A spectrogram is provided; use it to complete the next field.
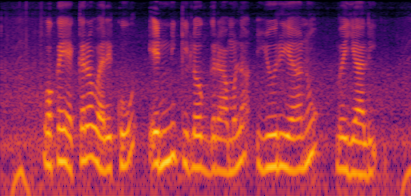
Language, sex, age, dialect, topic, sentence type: Telugu, female, 25-30, Utterandhra, agriculture, question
